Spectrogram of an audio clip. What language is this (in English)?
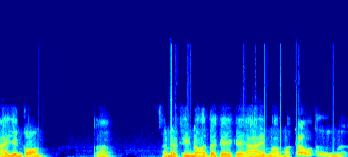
Vietnamese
